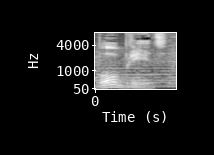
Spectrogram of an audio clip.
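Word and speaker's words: Bow Bridge: প্রেমিক প্রেমিকাদের অতি পছন্দের এই ব্রিজটির সঠিক ইংরেজি উচ্চারণ আসলে বো ব্রিজ, আর অবস্থান যুক্তরাষ্ট্রের নিউ ইয়র্ক শহরের সেন্ট্রাল পার্কে।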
